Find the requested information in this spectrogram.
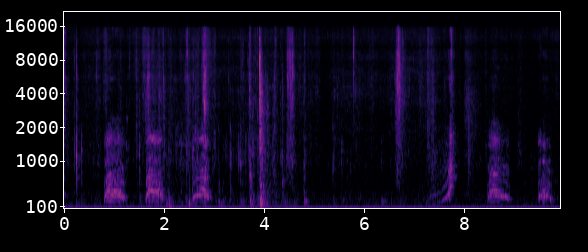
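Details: Five-week-old Australian Labradoodle puppies from a December 2020 litter play in an indoor enrichment playground. Short harmonic yips and whines come in bursts about once a second, with scattered clicks and thumps between them.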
